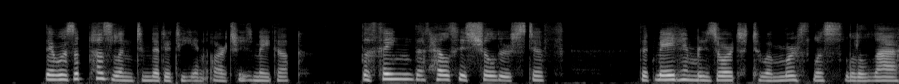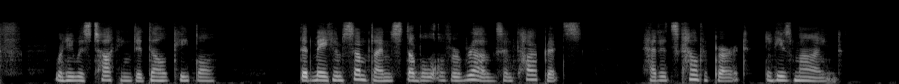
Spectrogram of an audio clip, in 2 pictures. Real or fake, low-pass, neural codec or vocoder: fake; 7.2 kHz; codec, 24 kHz, 1 kbps, SNAC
